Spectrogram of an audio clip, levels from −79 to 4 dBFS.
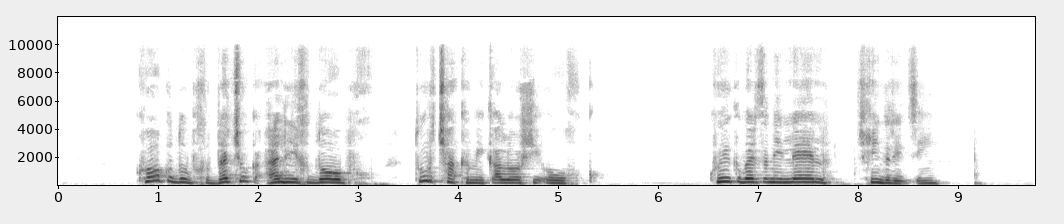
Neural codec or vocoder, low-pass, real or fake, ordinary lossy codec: vocoder, 22.05 kHz, 80 mel bands, WaveNeXt; 9.9 kHz; fake; AAC, 48 kbps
